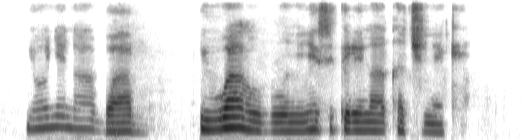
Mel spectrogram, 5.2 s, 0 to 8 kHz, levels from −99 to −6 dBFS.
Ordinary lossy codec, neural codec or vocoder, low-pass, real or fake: none; codec, 44.1 kHz, 2.6 kbps, SNAC; 7.2 kHz; fake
